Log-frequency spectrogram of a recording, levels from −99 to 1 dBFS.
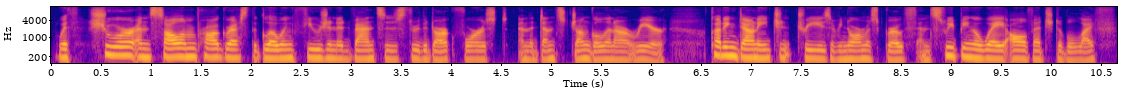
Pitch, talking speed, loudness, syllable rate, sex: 175 Hz, 185 wpm, -20 LUFS, 5.1 syllables/s, female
